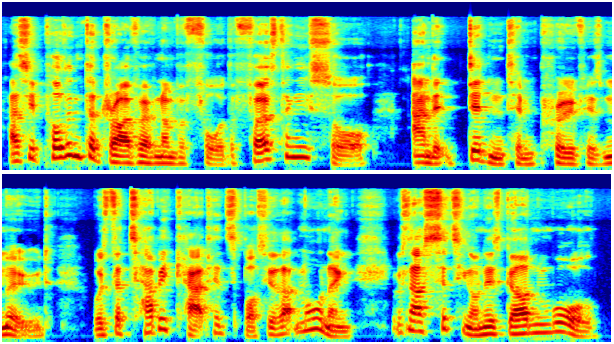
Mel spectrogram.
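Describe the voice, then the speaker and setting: Very animated male storybook narrator. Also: mid-range voice, fairly quick, hardly any pauses. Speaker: teacher reading a story aloud.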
